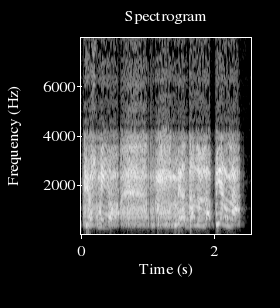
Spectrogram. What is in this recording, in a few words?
damaged pilot, mood high, speech; War Thunder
